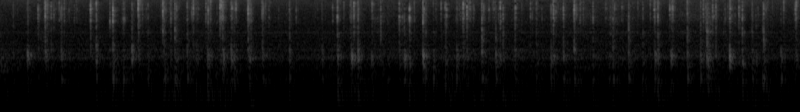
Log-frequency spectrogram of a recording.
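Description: Computer keyboard being typed: a run of faint, irregular key clicks, several a second.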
